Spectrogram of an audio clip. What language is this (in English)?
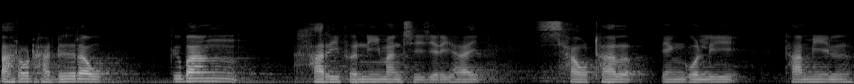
Bodo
